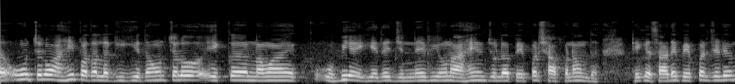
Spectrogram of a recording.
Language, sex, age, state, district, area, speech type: Dogri, male, 18-30, Jammu and Kashmir, Reasi, urban, spontaneous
